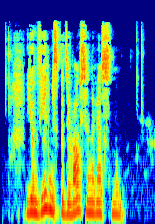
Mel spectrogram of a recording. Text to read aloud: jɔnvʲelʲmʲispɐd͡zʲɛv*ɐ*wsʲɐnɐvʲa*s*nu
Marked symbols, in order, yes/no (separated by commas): no, yes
